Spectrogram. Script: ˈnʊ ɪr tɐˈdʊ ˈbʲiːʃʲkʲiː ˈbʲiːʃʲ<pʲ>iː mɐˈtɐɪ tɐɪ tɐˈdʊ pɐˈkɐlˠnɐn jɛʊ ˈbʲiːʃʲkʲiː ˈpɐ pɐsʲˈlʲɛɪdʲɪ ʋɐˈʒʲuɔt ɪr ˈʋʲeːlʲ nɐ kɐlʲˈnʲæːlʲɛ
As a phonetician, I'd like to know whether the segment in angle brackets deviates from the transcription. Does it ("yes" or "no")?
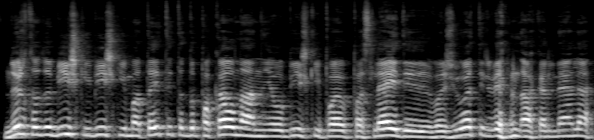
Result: yes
